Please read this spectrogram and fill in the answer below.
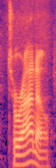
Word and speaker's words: Toronto: as he says it Toronto because you don't pronounce the second T is that right that's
